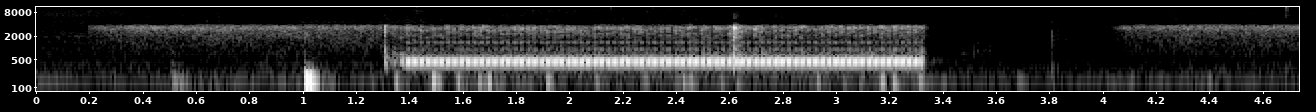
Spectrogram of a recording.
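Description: A phone dial tone sounds, and a steady tone then holds for about two seconds before cutting off, preceded by a sharp click, while calling a podcast guest; a tone briefly resumes at the end.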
